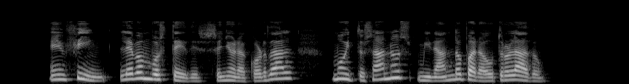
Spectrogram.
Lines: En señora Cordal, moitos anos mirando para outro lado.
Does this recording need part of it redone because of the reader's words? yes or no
yes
